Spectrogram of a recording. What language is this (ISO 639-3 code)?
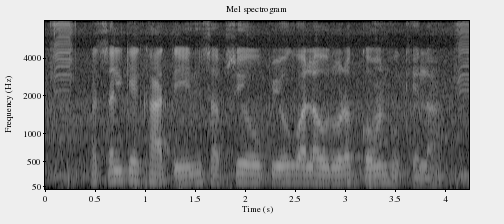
bho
